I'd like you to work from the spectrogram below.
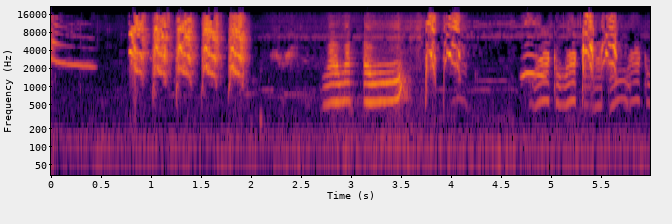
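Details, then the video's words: Ring-necked parakeet uttering loud, harsh squawks in a rapid series, then stacked nasal calls and quick, bouncing, chattering notes toward the close. "Ringneck Talking"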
